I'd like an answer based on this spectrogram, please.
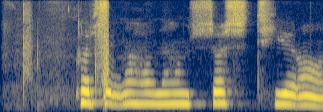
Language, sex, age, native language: Icelandic, other, 11, Icelandic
